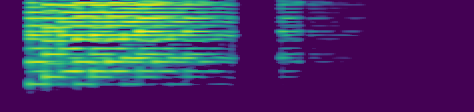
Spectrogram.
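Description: A short, bright electronic chime jingle lasting about a second, followed by a faint brief echo of it.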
